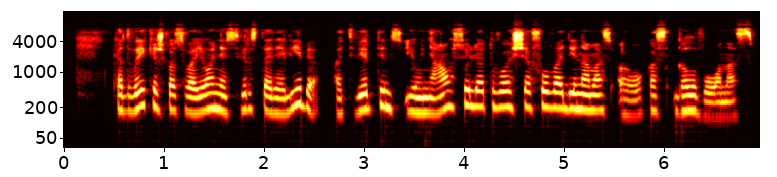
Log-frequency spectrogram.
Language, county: Lithuanian, Panevėžys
